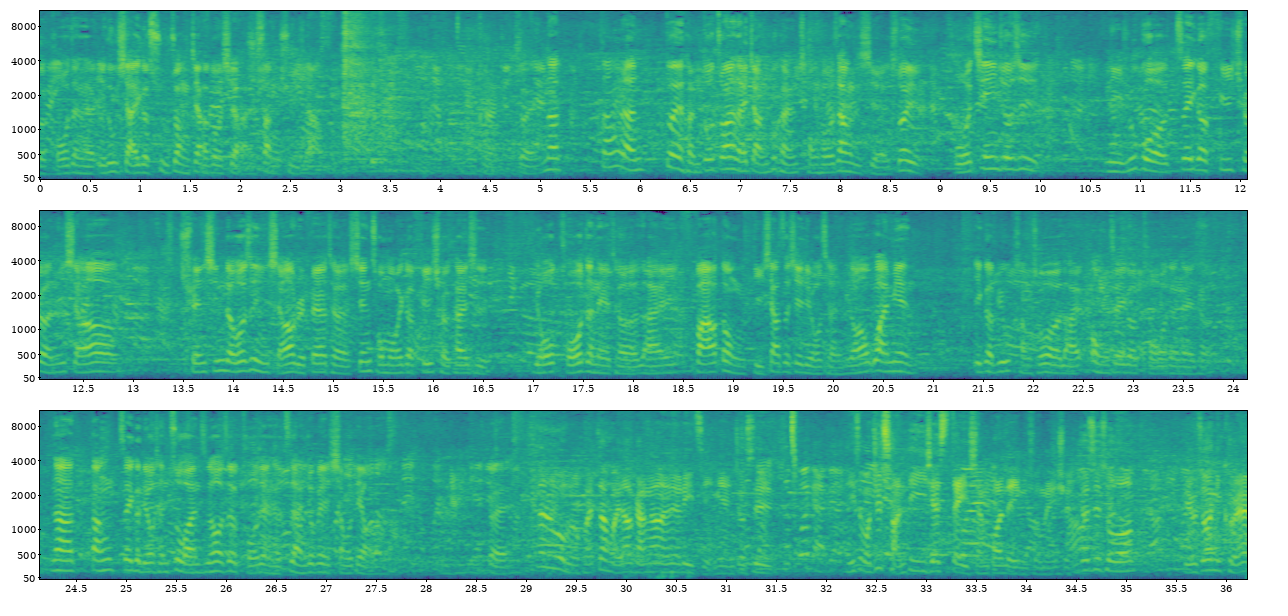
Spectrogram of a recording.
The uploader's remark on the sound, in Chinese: 我們在活動現場。也是 weak self 首次「出外景」。有一小段切錯錄音模式了，所以聲音跑錯邊。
